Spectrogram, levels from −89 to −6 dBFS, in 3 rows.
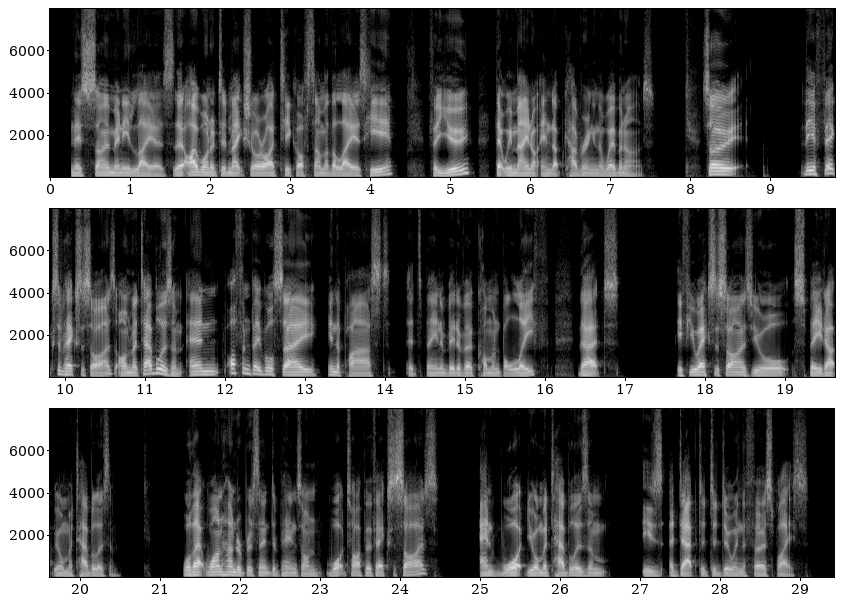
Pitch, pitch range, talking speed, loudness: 110 Hz, 100-125 Hz, 170 wpm, -28 LUFS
